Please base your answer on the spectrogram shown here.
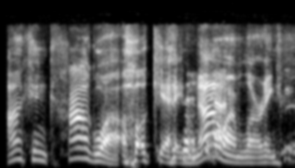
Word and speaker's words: Aconcagua: I'm having a hard time trying to pronounce the name. Aconcagua. Was it? Aconcagua. Aconcagua.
